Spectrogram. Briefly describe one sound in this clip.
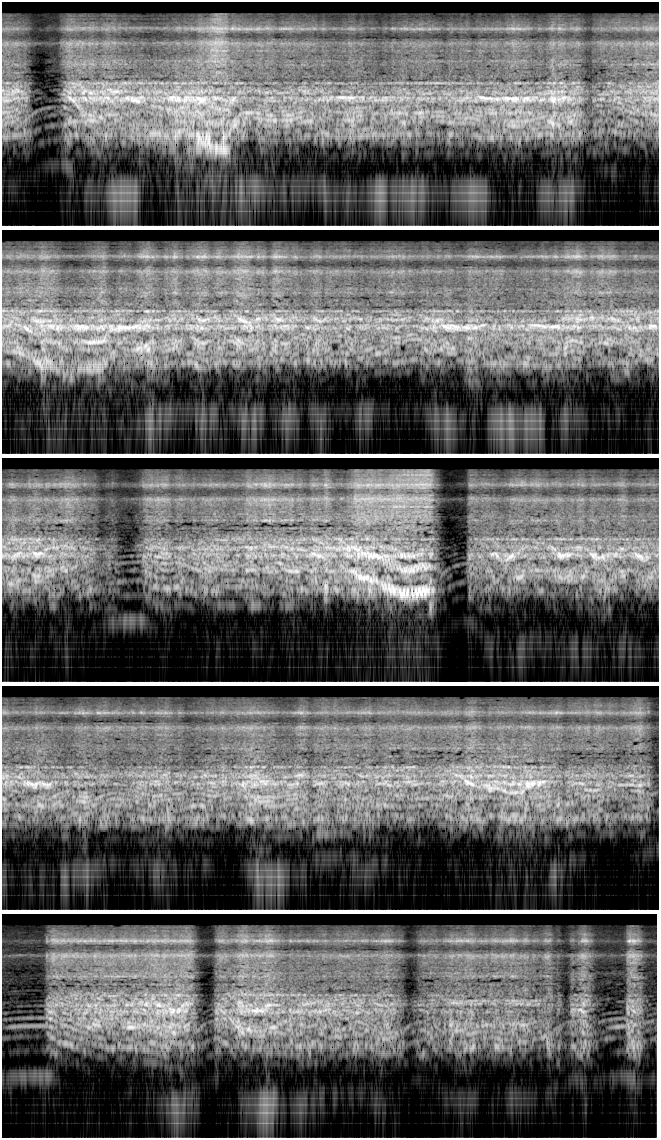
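A small rotary tool grinds steadily against metal with a high whine.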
